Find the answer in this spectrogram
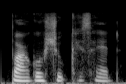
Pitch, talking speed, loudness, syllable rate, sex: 170 Hz, 190 wpm, -19 LUFS, 4.4 syllables/s, female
